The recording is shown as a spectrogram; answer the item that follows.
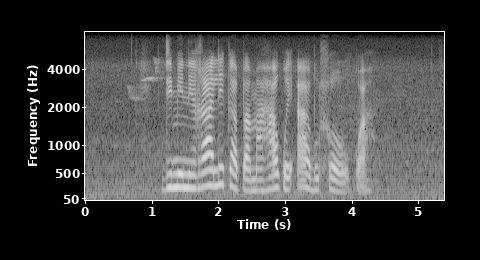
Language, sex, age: Southern Sotho, female, 24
